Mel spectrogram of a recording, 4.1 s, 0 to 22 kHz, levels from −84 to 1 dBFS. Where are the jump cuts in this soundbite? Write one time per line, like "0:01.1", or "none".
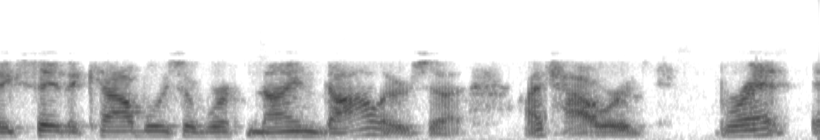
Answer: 0:01.6
0:02.7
